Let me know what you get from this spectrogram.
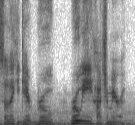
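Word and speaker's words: Rui Hachimura: they could get Roo Rui hotcha Mira I said it right this time because everybody kept getting on me the same route as Rui Rui Hachi Mira so what if and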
